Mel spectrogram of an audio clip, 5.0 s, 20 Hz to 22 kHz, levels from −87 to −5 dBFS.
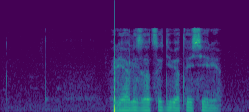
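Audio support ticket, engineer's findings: Invalid numbers at full scale, 2.28 s. Processing stage produced infinite or invalid values, clamped to maximum amplitude. Output pinned at one extreme value for about 2.9 ms, which fits a 128-sample block. Too brief for separate pops: heard as one sharp bang in the speech.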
